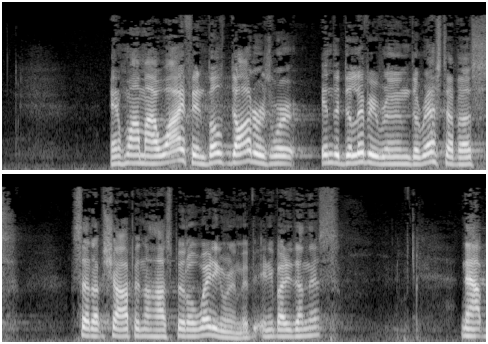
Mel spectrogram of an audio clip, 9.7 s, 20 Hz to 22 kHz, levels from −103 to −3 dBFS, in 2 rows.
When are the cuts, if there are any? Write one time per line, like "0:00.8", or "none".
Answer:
none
